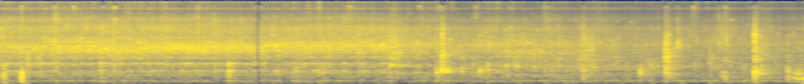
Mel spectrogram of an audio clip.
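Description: Masala paste frying in hot oil for chicken korma, a steady close sizzle with scattered scrapes and clinks of stirring, no talk.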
